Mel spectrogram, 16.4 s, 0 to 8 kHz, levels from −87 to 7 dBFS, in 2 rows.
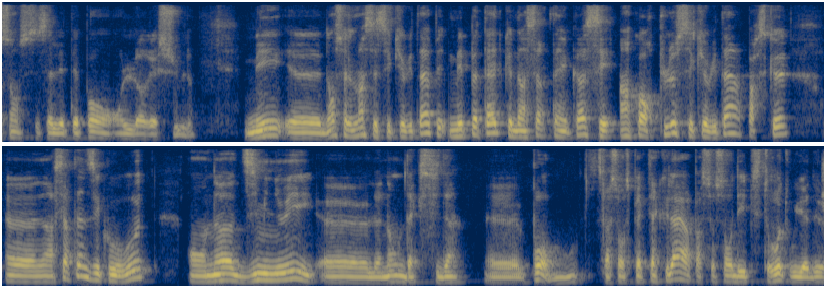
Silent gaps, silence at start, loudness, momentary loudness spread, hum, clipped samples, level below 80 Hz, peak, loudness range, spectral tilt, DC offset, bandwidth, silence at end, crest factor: none; 0 s; -21 LUFS; 7 LU; none; under 0.1%; -66 dBFS; -4 dBFS; 3 LU; -4.5 dB/octave; under 0.1%; 7.6 kHz; 0 s; 16 dB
